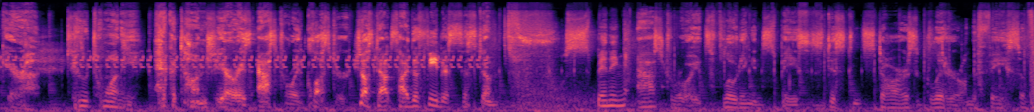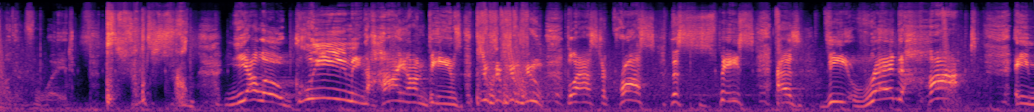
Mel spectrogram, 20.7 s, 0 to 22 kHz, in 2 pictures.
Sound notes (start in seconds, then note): 11.1 vocalized explosions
